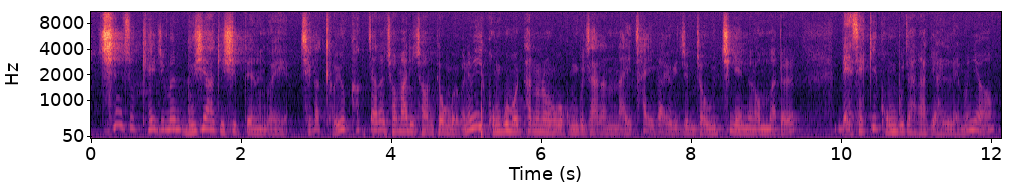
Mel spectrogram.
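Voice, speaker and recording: A gravelly older man giving a lively, humorous lecture as a guest educator in a church. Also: a little high. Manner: lively, acts out quoted people with shouting and laughs. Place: church hall. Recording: long church hall reverb, faint hum.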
